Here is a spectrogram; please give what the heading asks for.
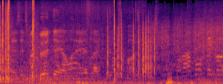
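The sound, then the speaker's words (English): Fireworks burst at a nearby resort, a run of sharp cracking bangs and pops in irregular bursts, with people talking over and between the explosions. “So what we have here is some fireworks at the nearby Club Med”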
